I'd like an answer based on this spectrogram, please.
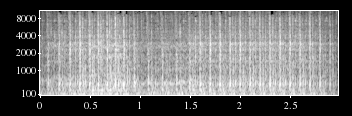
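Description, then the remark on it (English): A sewing machine runs steadily, its needle hammering in a fast, even mechanical rhythm with a dense, rattling clatter and a low motor hum underneath, fairly loud throughout, no voices. “Sounds of the sewing machine ending that report”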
